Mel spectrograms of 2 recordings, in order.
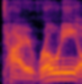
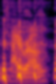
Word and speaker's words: Tyron: His name is Tyron Woodley. It's not Tyrone. It's not Tyron. It's not Tyrone, or however else you want to fuck it up. It's Tyron Woodley.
